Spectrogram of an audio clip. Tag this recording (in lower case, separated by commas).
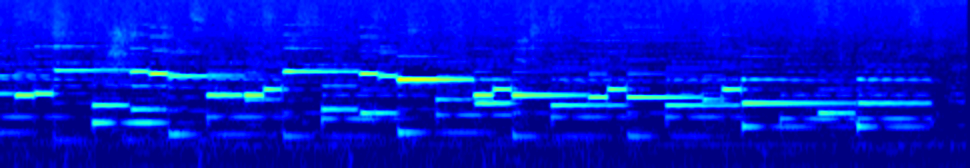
music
